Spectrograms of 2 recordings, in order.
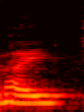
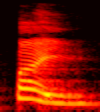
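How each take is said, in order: First: The word is said softly and politely. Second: The word is said forcefully and loudly.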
